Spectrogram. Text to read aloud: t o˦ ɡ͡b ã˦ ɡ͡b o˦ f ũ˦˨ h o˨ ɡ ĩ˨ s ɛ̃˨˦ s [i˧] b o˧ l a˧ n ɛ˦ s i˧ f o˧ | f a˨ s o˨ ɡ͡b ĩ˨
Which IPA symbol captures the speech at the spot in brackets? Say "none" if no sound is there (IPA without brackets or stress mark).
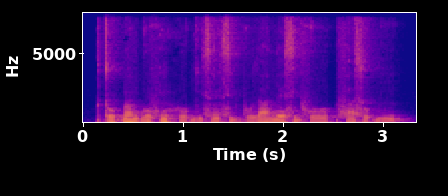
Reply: i˧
